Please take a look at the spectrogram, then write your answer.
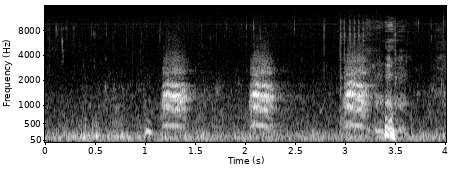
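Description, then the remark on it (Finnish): A raven caws three times, hoarse calls spaced about a second apart, moderately loud over a low outdoor rumble, with a brief low thump near the end. “Korppi perkele.”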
